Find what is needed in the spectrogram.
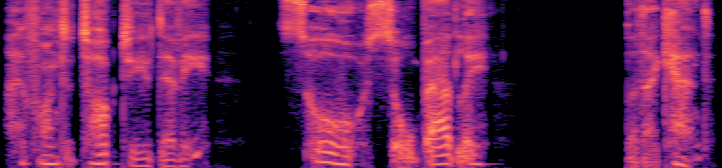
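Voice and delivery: very soft, hushed confession; whispered. A narrator's reading. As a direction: breathe it into her hair. Rupert whispers against her hair.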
